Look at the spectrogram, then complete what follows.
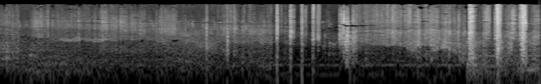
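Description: Hand work on building materials: soft scraping and rustling with a few scattered sharp clicks, then a quick run of sharp taps, several a second, in the last second or so.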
